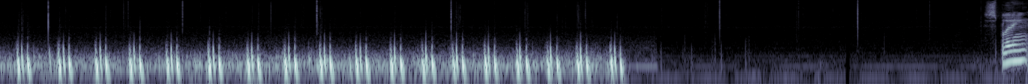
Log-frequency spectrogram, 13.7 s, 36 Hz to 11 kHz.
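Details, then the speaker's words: Canine heart auscultated over the mitral valve region with the dog standing, rapid near 140 a minute: a faint, intermittent high-frequency systolic click after the first sound, not on every beat; such clicks may antedate mitral insufficiency. "the systolic click is a high frequency sound commonly heard over the mitral valve region it is not heard with every beat if it moves close to and then away from the first sound this sound unlike the split heart sounds may occur singly or in multiples"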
